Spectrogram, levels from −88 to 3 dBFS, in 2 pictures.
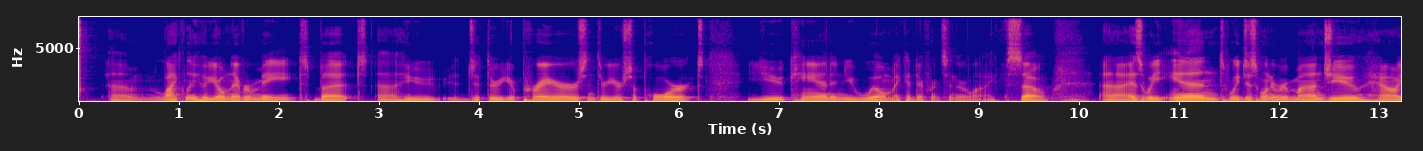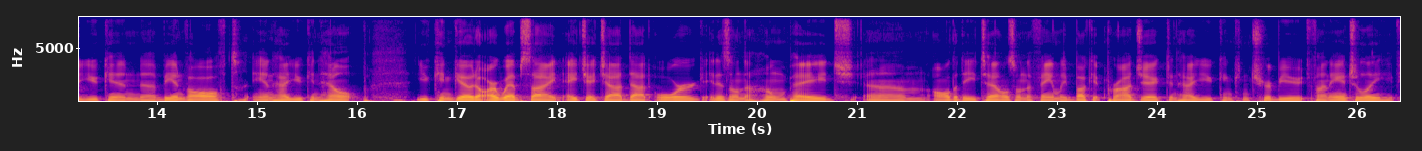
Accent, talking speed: American, 175 wpm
